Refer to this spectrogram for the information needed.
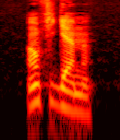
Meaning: amphigamous
- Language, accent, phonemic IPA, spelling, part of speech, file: French, France, /ɑ̃.fi.ɡam/, amphigame, adjective, LL-Q150 (fra)-amphigame.wav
